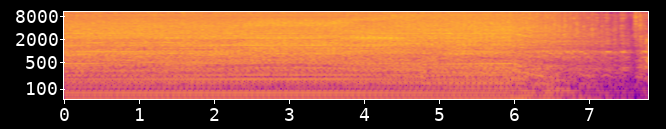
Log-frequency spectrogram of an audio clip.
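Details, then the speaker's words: 1980 John Deere 400 tractor, refurbished from non-running, with the original carb redone and a new air filter; only initial timing set so far. A steady, even thrum with no knocks or misses, holding speed cleanly before shutdown. It runs out well. "Runs out real well. I haven't set that timing yet, just got the initial."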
